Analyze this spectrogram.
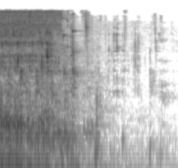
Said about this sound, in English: Slurping. I wouldn't say it's a fear. It does slightly irritate me, but probably not as much as I think most people do get frustrated by.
